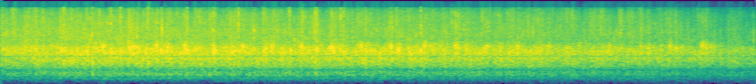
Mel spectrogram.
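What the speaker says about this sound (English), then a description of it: "A round of applause, please." Sustained audience applause at a senior school prizegiving, steady and dense with many hands clapping at once, holding at even strength before easing slightly toward the end.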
